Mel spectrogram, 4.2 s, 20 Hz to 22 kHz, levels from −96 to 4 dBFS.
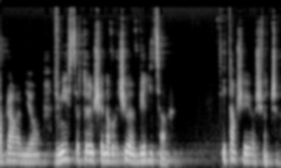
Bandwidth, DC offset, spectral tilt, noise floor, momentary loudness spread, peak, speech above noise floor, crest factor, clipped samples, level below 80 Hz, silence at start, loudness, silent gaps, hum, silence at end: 19 kHz; under 0.1%; -4 dB/octave; -60 dBFS; 9 LU; -2 dBFS; 39 dB; 20 dB; under 0.1%; -68 dBFS; 0 s; -20 LUFS; none; none; 0 s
